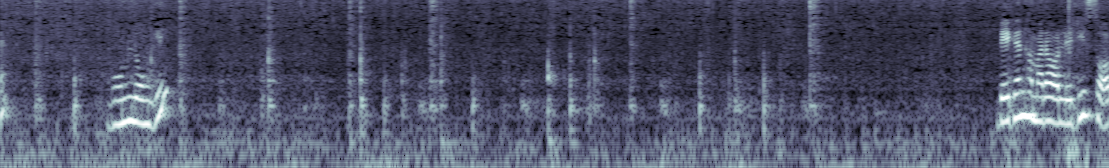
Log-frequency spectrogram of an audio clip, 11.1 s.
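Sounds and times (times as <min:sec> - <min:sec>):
spice paste sizzling in oil: 0:00.0 - 0:11.0
spatula scraping a pan: 0:00.1 - 0:09.6.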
